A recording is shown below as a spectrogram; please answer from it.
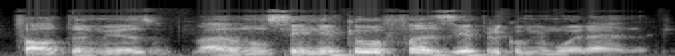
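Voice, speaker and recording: Young man, from southern Brazil, illustrator guest, husky, relaxed, modest. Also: mid-range voice, quick pace, soft background music. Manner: relaxed, modest, laughs easily. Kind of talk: casual interview chat.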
